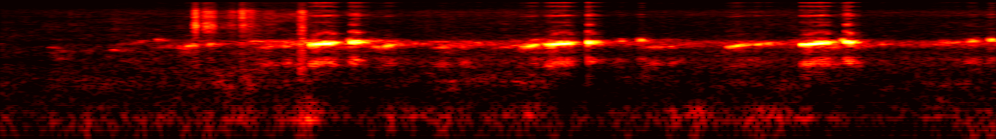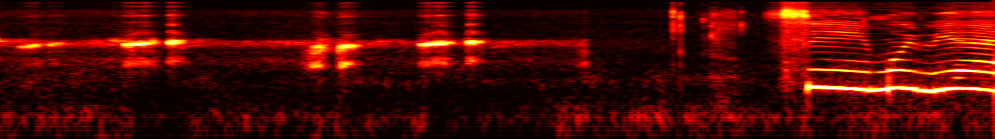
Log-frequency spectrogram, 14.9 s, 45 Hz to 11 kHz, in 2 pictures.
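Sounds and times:
faint outdoor background: 0.0s - 14.9s
frog croaking in rapid rattling bursts: 1.3s - 11.9s.

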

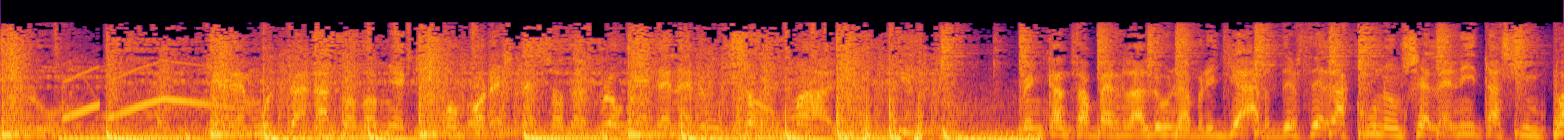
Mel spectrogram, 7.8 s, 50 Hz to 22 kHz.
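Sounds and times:
police siren wailing: 0.0s - 1.4s
loud thumping hip-hop beat: 0.0s - 7.8s
speech: 5.3s - 7.8s.

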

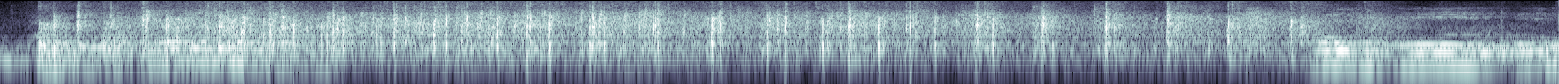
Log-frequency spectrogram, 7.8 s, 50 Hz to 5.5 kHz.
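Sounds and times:
crowd applauding: 0.0s - 7.1s
speech: 6.7s - 7.7s.

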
